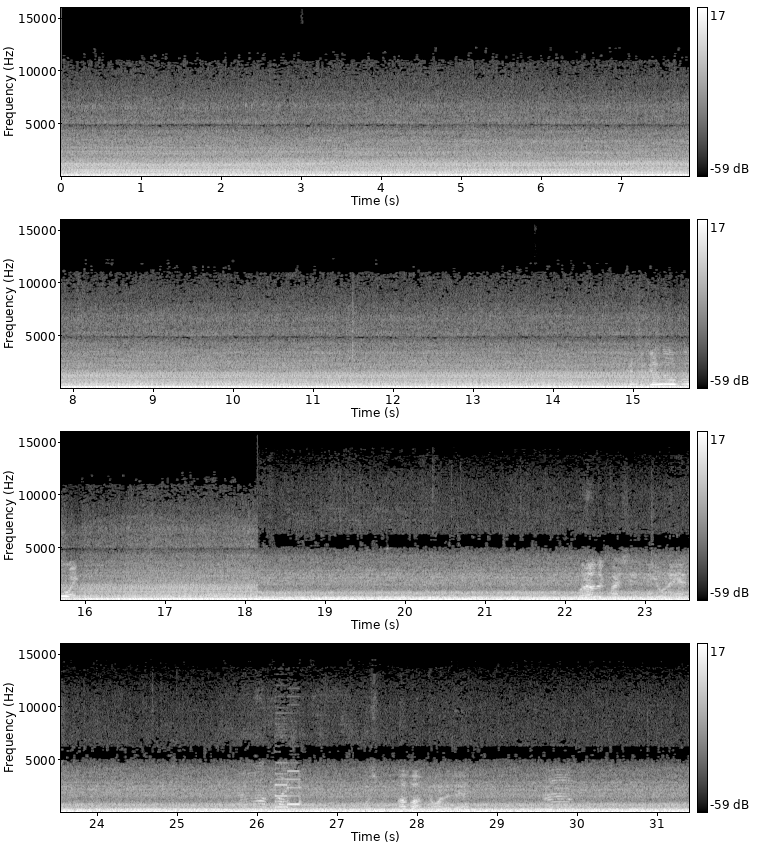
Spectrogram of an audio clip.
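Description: Engine running steadily, heard from inside a vehicle cab. A little over halfway through, the sound cuts abruptly to a different, lower tractor engine drone inside the cab, with a few brief voice sounds over it.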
